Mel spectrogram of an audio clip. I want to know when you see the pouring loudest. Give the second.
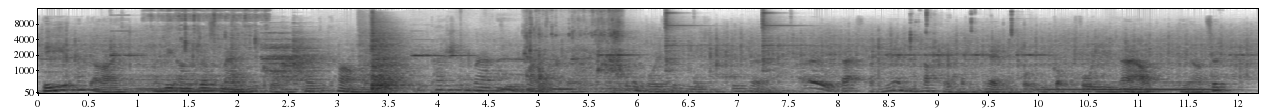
5 s.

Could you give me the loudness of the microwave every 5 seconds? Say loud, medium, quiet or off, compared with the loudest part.
loud, medium, loud.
